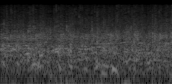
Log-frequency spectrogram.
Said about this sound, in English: I'm waiting for the applause to stop.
